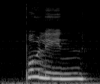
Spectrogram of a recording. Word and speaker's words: Pauline: mentioned before with pamal the p at the beginning of pauline is a little bit softer so in english we would say pauline in french it's polin now it's your turn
